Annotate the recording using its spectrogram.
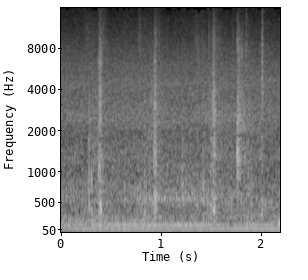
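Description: A few footsteps and light knocks from handling a doormat, scattered over a steady low hum.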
